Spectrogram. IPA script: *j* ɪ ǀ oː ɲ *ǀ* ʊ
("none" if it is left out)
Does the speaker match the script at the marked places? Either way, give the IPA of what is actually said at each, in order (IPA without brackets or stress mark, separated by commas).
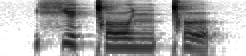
ç, ǀ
